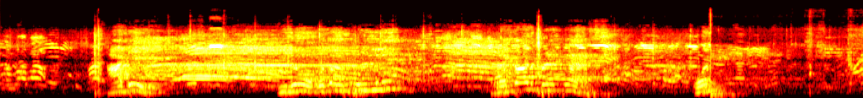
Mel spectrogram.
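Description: Men shout loudly and excitedly outdoors.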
